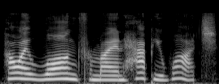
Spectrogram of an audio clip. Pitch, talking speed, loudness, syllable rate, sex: 235 Hz, 190 wpm, -15 LUFS, 4.7 syllables/s, female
